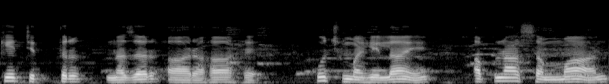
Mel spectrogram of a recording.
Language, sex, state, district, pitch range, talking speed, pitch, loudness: Hindi, male, Rajasthan, Bikaner, 110-155 Hz, 110 wpm, 125 Hz, -17 LUFS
